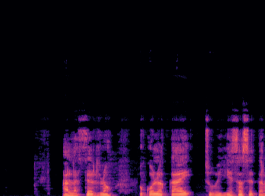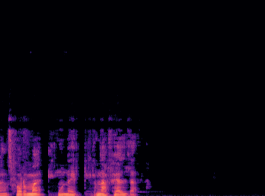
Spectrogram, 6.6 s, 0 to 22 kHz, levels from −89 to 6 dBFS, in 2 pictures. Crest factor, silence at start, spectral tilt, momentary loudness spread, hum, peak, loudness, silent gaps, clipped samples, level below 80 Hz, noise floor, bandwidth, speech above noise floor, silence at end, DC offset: 18 dB; 0.8 s; -5.5 dB/octave; 8 LU; none; -4 dBFS; -22 LUFS; none; under 0.1%; -58 dBFS; -83 dBFS; 9.6 kHz; 61 dB; 1.6 s; under 0.1%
